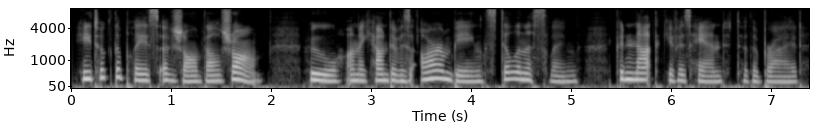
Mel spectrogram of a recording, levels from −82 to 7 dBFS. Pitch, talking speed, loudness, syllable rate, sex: 190 Hz, 210 wpm, -20 LUFS, 4.8 syllables/s, female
